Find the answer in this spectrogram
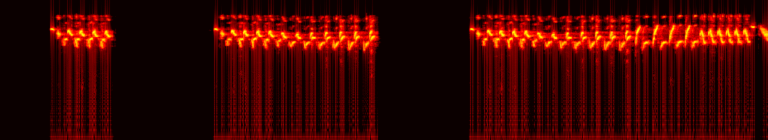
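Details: Spanish European goldfinch singing clean, without background: three bursts of rapid, bright twittering phrases with tinkling, liquid notes, the last burst longest and ending in a quick downslurred note; no other sounds.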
